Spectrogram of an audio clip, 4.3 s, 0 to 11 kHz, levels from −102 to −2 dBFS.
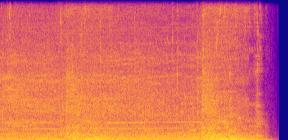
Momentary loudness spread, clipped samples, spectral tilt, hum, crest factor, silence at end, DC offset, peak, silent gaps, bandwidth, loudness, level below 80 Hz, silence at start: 5 LU; under 0.1%; -4 dB/octave; none; 12 dB; 0.25 s; under 0.1%; 0 dBFS; none; 11 kHz; -11 LUFS; -18 dBFS; 0 s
